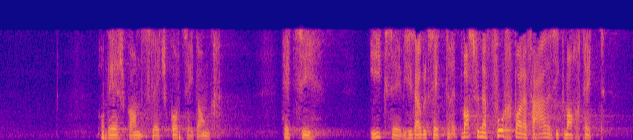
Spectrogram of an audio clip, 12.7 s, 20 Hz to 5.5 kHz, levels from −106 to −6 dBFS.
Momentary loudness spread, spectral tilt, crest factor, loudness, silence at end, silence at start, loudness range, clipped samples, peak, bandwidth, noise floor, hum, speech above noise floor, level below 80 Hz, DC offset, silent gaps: 10 LU; -4.5 dB/octave; 22 dB; -34 LUFS; 0.55 s; 1.95 s; 8 LU; under 0.1%; -12 dBFS; 4.6 kHz; -75 dBFS; none; 41 dB; -70 dBFS; under 0.1%; none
